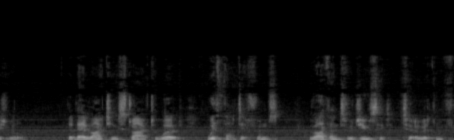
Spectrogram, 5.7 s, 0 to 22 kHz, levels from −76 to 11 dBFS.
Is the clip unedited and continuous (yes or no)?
yes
